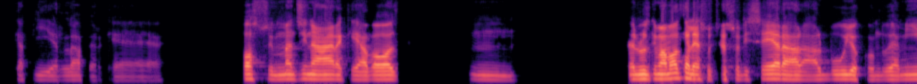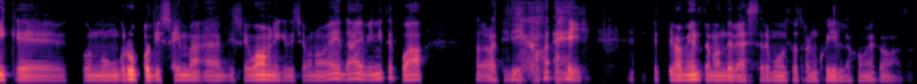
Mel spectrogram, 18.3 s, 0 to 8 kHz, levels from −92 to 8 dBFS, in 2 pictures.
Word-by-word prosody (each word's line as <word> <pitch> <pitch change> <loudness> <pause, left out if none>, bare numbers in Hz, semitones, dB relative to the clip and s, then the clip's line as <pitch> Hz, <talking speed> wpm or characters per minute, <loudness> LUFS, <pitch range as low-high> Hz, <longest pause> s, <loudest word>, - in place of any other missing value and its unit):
capirla 105 -1 -16
perché 90 -2 -26 0.8
posso 125 -1 0
immaginare 115 0 +3
che 110 -1 -4
a 110 - +3
volte, 110 0 +4 0.7
mhmm 105 -2 -12 1.2
e - - +1
l'ultima 125 +1 +6
volta 140 +2 +6
le 120 - +8
è - - +3
successo 115 0 -7
di 110 - -11
sera 115 -3 +4
al 110 +1 -5
buio 120 0 0
con 105 -1 -12
2 110 +1 -4
amiche 105 -3 -8
con 105 0 -15
un 105 +1 -12
gruppo 110 0 -3
di 105 0 -12
6 105 +1 -15
ma 110 -1 -13
e 100 - -19
di 100 0 -26
6 105 - -19
uomini 115 -2 -4
che 100 - -23
dicevano: 100 +2 -19
"Ehi 135 0 -9
dai 130 0 -10
venite 130 +6 -14
qua", 115 -1 -8 0.5
allora - - -15
ti - - -30
dico: - - -14
"Ehi, - - -8 0.6
effettivamente 110 0 -9
non 100 0 -12
deve 100 -1 -9
essere 95 +1 -17
molto 100 0 -16
tranquillo 100 -1 -17
come 95 -1 -21
cosa." 95 -2 -25
110 Hz, 160 wpm, -21 LUFS, 100-115 Hz, 1.2 s, le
